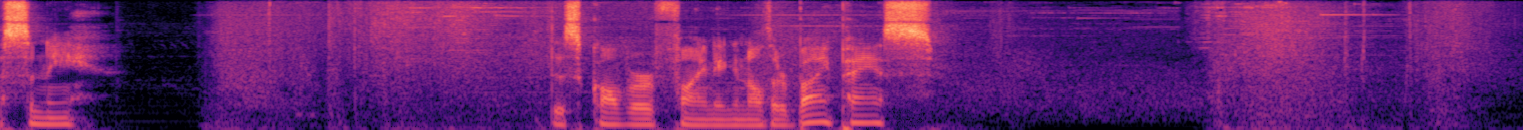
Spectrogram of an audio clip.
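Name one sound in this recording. Soft magical chimes and whooshes play as game cards are cast.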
